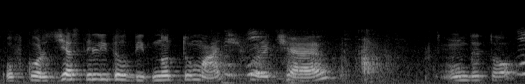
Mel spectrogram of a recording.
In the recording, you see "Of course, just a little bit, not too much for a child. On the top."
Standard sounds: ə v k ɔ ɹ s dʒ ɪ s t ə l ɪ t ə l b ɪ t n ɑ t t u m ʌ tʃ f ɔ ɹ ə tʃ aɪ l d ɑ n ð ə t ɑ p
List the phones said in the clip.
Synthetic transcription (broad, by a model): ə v k ɔ ɹ s dʒ ɪ s t ə l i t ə l b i t n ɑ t t u m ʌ tʃ f ɔ ɹ ə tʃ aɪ l ɑ n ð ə t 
